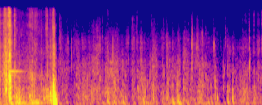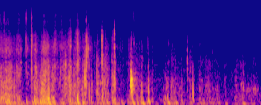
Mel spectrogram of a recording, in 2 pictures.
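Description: A horse gallops, hooves thudding on snow.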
